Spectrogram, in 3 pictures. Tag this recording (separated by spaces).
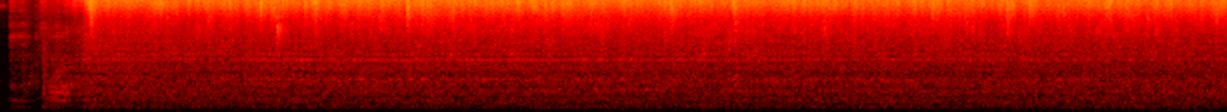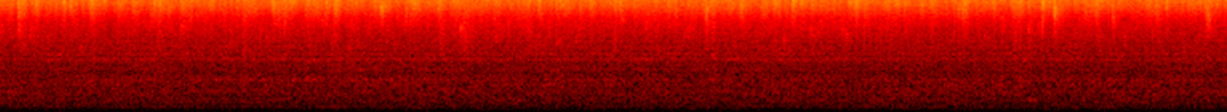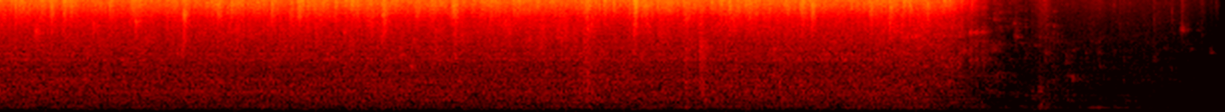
bathroom faucet off shower water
